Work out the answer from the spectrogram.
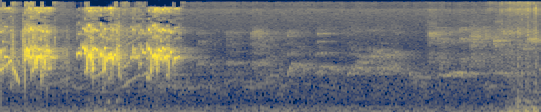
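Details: Budgerigars at play with their owner: three quick harsh squawks in the first second, then near quiet with faint soft warbling and a low thump at the end.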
